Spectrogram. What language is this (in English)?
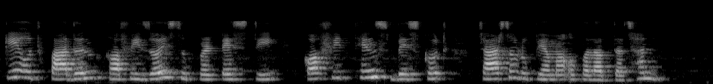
Nepali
